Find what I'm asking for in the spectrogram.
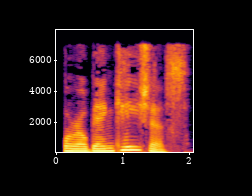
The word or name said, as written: orobanchaceous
